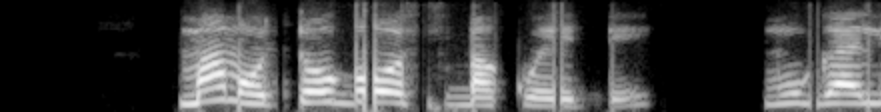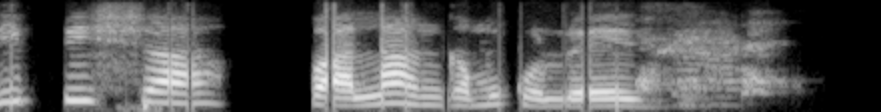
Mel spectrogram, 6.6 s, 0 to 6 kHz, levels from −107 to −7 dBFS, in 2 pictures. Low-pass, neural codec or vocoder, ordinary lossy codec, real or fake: 5.4 kHz; none; Opus, 24 kbps; real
